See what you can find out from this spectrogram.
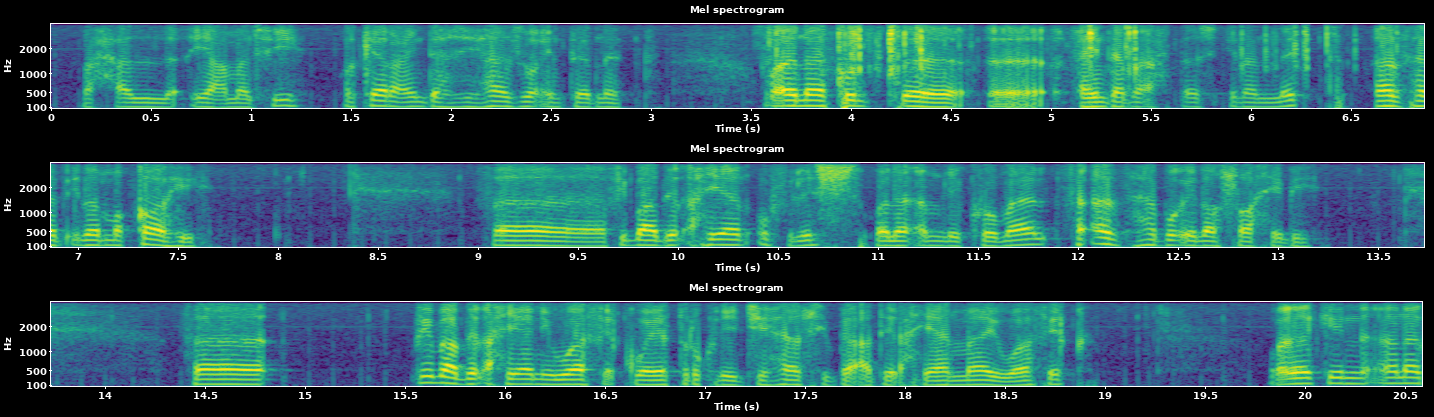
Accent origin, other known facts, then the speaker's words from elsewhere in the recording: Morocco; accent: Shilha; Arabic is a second language; كيغ أشلحي، يعني أنا أمازيغي أتكلم اللهجة الشلحة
